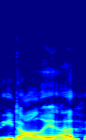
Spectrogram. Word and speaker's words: Idalia: people I realize I I realize why I kept mispronouncing it because of Adelia Georgia what one letter difference I figured it out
